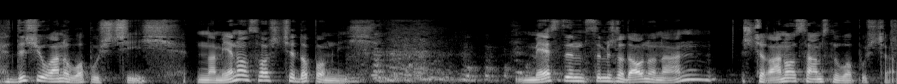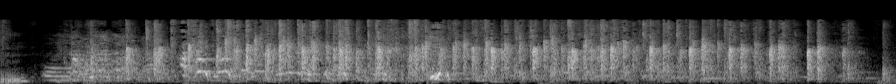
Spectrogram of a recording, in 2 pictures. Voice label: poetry slam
